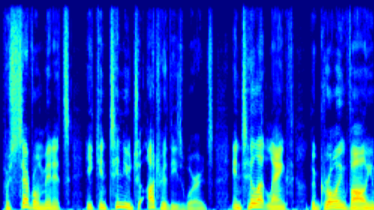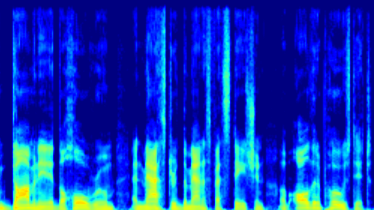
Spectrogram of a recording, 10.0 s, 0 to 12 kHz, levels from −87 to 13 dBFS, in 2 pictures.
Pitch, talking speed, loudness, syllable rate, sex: 135 Hz, 170 wpm, -23 LUFS, 5.9 syllables/s, male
